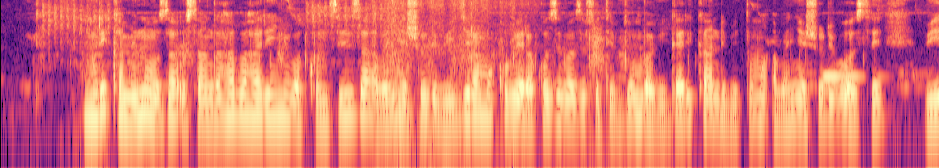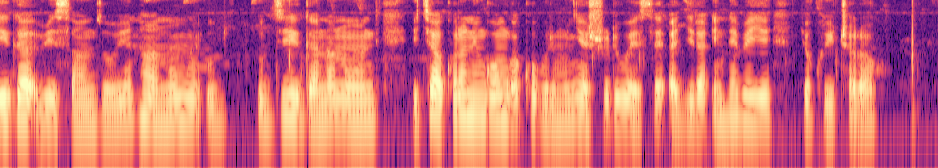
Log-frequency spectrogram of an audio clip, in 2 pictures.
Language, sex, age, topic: Kinyarwanda, female, 25-35, education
